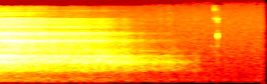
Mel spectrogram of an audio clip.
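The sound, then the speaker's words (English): A slow, deep exhale through the mouth during a guided breathing exercise, a breathy, steady rush of air that fades gradually over about two seconds into near silence. “Take a gentle, deep breath through the nose and exhale completely through the mouth.”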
